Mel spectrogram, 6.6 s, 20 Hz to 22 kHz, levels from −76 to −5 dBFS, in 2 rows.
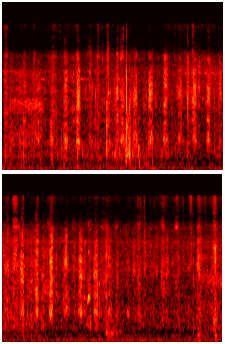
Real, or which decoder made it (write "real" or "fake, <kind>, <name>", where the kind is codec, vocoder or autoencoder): real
